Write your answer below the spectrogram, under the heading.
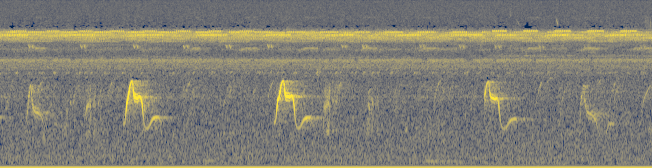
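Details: At sunset in the countryside, a Common pauraque repeats its burry whistle, a short note then a sharp rising-falling slur, every two to three seconds, over a steady high insect drone.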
